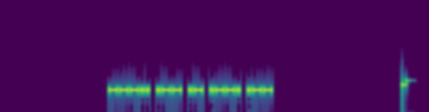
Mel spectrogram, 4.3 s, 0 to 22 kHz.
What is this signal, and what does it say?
Morse code, heard as a keyed tone, about 44 wpm, 700 Hz. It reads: 8WAPW
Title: Code Groups - 5 Letter:Numbers - 45wpm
